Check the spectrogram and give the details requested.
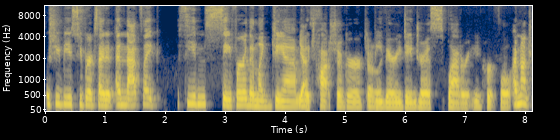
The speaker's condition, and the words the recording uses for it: No condition.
